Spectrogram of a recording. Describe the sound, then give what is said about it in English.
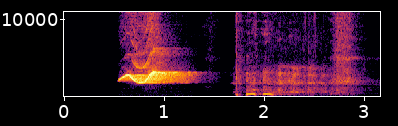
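A woman's loud whistle rings out for about a second, rising and dipping like a calling signal, then holding steady before cutting off. A voice follows shortly after. “All of a sudden, she'd put the whistle on.”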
